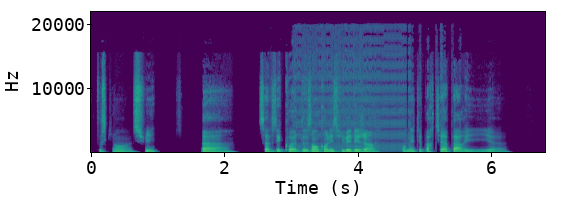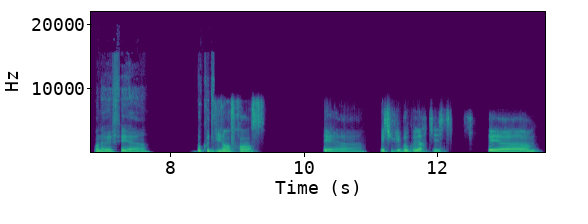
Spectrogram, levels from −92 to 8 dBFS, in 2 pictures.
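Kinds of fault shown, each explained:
GSM phone buzz: From 3.02 to 4.73 s a hard, raspy buzz sits under the speech at about 18 dB below it. Its 217 Hz fundamental and dense harmonics have nothing to do with the talker. A nearby 2G handset on a call is transmitting in bursts 217 times a second, and the audio circuitry rectifies those radio pulses into a steady audible tone for as long as the call transmission continues.
GSM signalling bursts: From 4.76 to 5.54 s, immediately after the steady buzz, the interference breaks into even ticks with a longer 217 Hz buzz twice a second, somewhat quieter than before. The phone's user has stopped talking, so the handset sends only short groups of radio bursts instead of continuous ones. The audio circuit still rectifies each group, which produces this clipped, rhythmic pattern in place of a constant drone.
Call bitrate drop: From 8.67 s to the end of the clip the speech turns coarse and watery, and it loses its top end, with the audio bandwidth shrinking from 20 kHz to 6 kHz. 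The call's bandwidth estimate fell and the Opus encoder was given far fewer bits, which fits a drop from around 32 to 8 kbps. It codes more roughly at that rate and discards the high frequencies, and it does not recover before the clip ends.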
